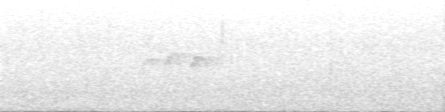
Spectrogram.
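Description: Steady wind noise: wind blowing on the microphone with a low rumble and a rushing hiss.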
